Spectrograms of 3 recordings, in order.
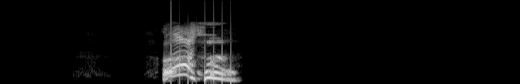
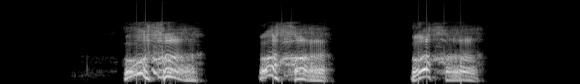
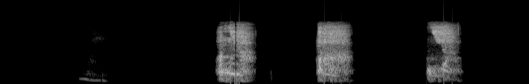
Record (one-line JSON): {"cough_length": "5.2 s", "cough_amplitude": 28992, "cough_signal_mean_std_ratio": 0.3, "three_cough_length": "5.8 s", "three_cough_amplitude": 31071, "three_cough_signal_mean_std_ratio": 0.49, "exhalation_length": "5.3 s", "exhalation_amplitude": 21773, "exhalation_signal_mean_std_ratio": 0.34, "survey_phase": "beta (2021-08-13 to 2022-03-07)", "age": "65+", "gender": "Male", "wearing_mask": "No", "symptom_none": true, "smoker_status": "Ex-smoker", "respiratory_condition_asthma": false, "respiratory_condition_other": false, "recruitment_source": "REACT", "submission_delay": "2 days", "covid_test_result": "Negative", "covid_test_method": "RT-qPCR", "influenza_a_test_result": "Negative", "influenza_b_test_result": "Negative"}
